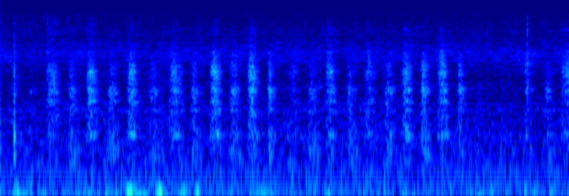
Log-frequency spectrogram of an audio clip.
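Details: Epo, a pet dog, in its first close-up ASMR recording: soft, rapid panting breaths repeating steadily, several per second, quiet and breathy against a low background hum.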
